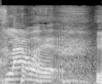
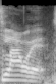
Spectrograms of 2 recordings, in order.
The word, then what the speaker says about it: Slaithwaite: Slawit. – Yeah. – It's spelled Slaithwaite. But it's pronounced Slawit.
